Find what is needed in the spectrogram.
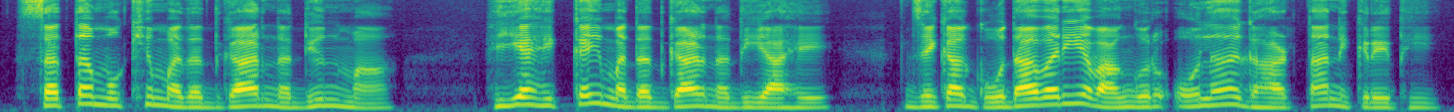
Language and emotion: Sindhi, neutral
